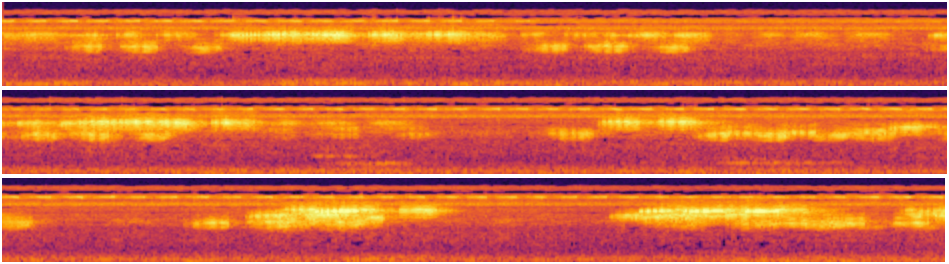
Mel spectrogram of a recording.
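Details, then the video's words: Frogs calling together in Bali, Indonesia, their clustered bright croaking bursts rising and fading in waves against an unbroken high-pitched insect drone. "Frog Chrous Relaxing Nature Sounds of Bali, Indonesia"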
